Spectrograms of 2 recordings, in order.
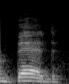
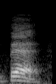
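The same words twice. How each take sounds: First: The final D sound is clearly released. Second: The final D sound is dropped. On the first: The speaker calls it right. "For bed" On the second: The speaker calls it wrong. "you may be saying bed. ... there's no D"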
